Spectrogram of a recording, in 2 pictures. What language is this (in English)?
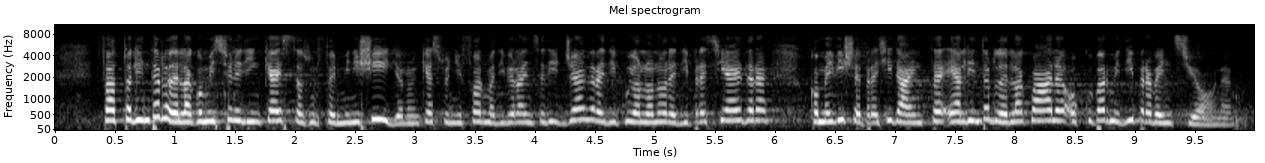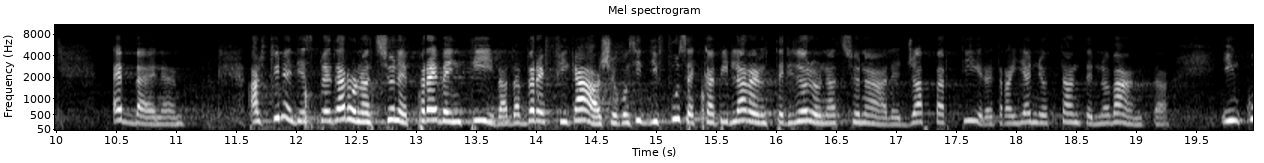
Italian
